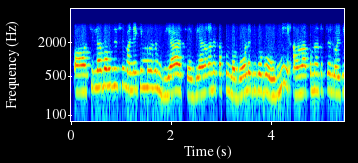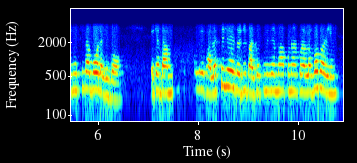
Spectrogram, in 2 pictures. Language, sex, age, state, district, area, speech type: Assamese, female, 30-45, Assam, Morigaon, rural, conversation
